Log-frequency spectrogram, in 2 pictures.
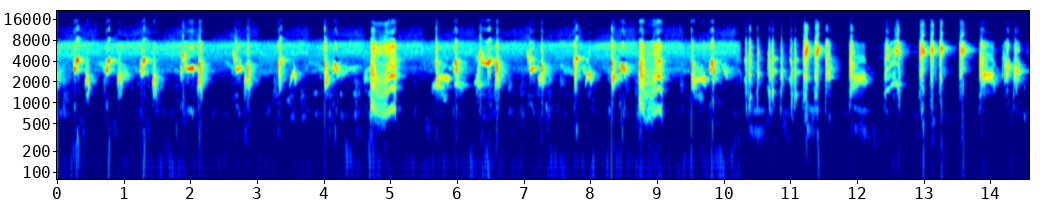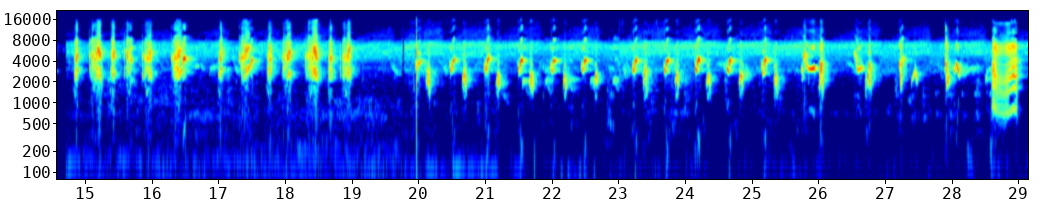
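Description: Long-tailed shrike (cendet) calling nonstop in a rapid string of short, sharp falling notes, about three a second. A few harsh, rasping calls break the string, and a faster, higher, more varied run of notes comes in the middle. A faint steady high hiss lies underneath.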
